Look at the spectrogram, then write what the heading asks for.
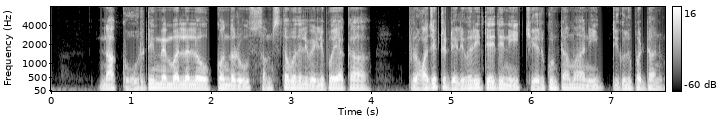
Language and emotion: Telugu, fearful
